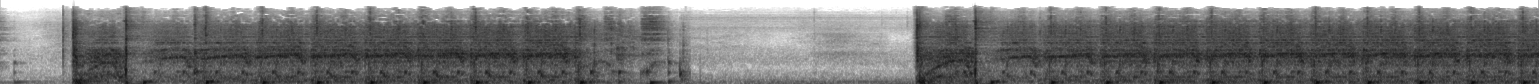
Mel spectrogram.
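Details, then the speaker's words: Military surplus diesel transplanted into a RAMX hydraulic trench compactor, replacement starter: two long cranking bursts with compression thumps about two to three a second; no start because fuel system not yet primed past the pump. "so we're gonna go ahead and crank it over until we get some fuel coming out of here"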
